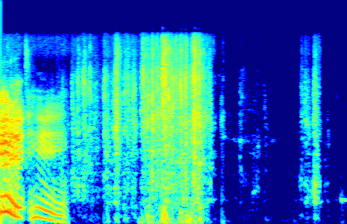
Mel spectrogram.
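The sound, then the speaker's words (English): Crinkly rustling of a single piece of paper being handled in a few quick bursts, preceded by a brief voiced sound, then a near-quiet pause with one faint rustle near the end. “A lot of paper wrestling.”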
